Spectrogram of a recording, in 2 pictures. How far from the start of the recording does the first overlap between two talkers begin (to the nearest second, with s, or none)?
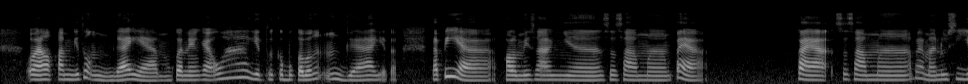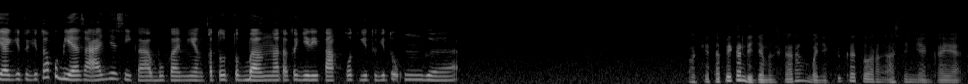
none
